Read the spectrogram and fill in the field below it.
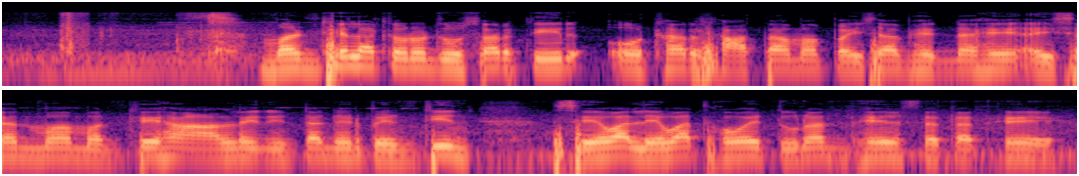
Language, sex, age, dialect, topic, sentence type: Chhattisgarhi, male, 18-24, Western/Budati/Khatahi, banking, statement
